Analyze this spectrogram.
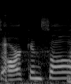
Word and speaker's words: Arkansas: That's like a non-syllable word. It's Arkansas, and I'm wearing shoes today, so don't ask me to do math.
